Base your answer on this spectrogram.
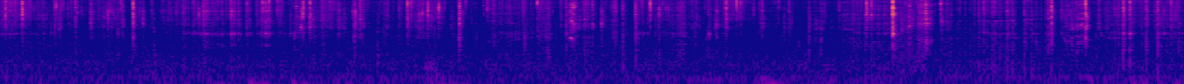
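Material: Soap.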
